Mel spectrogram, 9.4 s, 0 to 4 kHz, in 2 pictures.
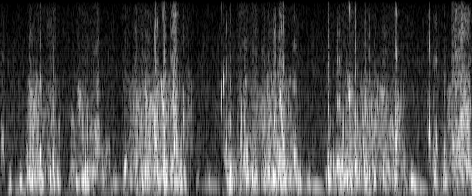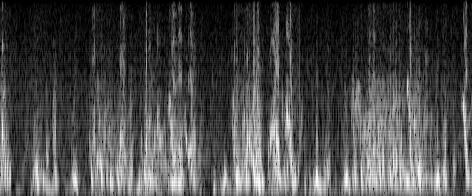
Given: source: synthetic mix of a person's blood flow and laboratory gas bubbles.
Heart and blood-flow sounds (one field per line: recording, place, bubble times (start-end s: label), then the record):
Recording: Doppler ultrasound of blood flow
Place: precordium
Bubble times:
0.00-0.06 s: bubbles
0.24-0.64 s: bubbles
0.67-1.11 s: bubbles
1.22-1.94 s: bubbles
2.17-3.04 s: bubbles
3.23-4.09 s: bubbles
4.26-4.84 s: bubbles
5.04-5.32 s: bubbles
5.60-6.07 s: bubbles
6.10-6.75 s: bubbles
7.01-7.75 s: bubbles
7.95-8.04 s: bubbles
8.21-9.06 s: bubbles
9.13-9.21 s: bubbles
9.24-9.45 s: bubbles
From the record:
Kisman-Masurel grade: 444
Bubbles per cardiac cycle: continuous sound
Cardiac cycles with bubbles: 100%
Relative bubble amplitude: maximal (0.775 to 0.999)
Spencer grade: 4 (maximum detectable bubble signal sounding continuously throughout systole and diastole of every cardiac period, and overriding the amplitude of the normal cardiac signals)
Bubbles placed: only in the low amplitude regions of the cardiac cycle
